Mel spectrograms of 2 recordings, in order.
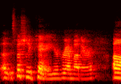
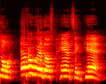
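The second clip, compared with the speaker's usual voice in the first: hollered at full blast, very loud; 4 semitones higher, 10 dB louder than usual. Retelling what the mail guy said at the counter: imitating someone yelling. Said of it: "And he's yelling at me".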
